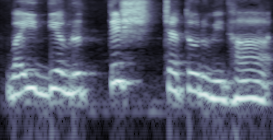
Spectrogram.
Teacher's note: So this Visarga transforms to Shakara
